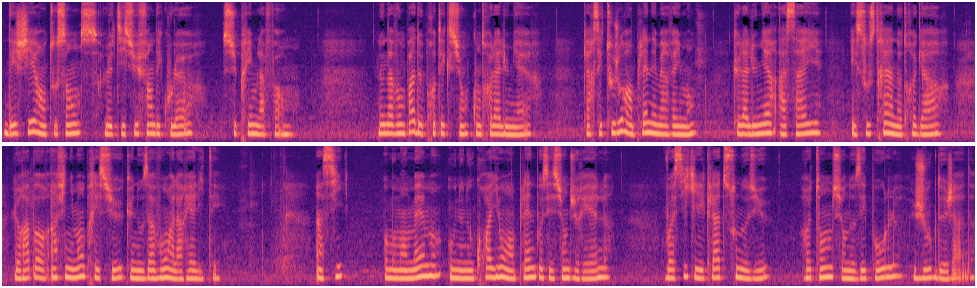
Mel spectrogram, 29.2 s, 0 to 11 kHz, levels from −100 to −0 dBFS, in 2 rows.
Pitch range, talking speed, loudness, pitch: 195-220 Hz, 145 wpm, -20 LUFS, 205 Hz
